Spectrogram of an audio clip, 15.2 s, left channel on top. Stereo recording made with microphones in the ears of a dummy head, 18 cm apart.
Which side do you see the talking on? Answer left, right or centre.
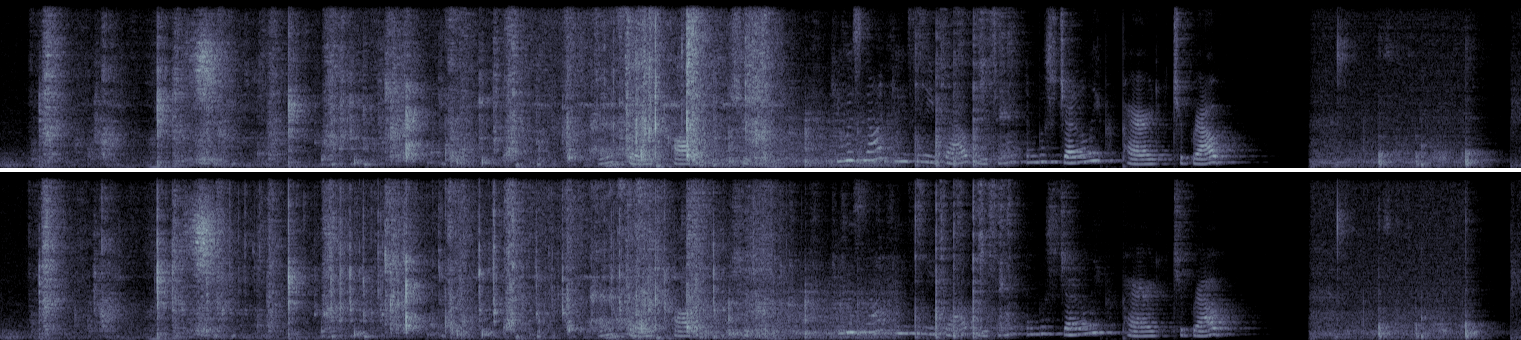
left.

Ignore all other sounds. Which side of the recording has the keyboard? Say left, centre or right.
right.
